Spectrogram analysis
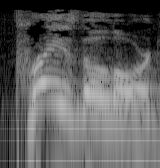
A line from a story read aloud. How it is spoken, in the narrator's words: she cried out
